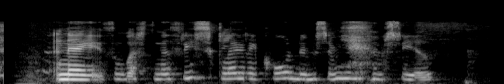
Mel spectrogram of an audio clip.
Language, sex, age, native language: Icelandic, female, 14, Icelandic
